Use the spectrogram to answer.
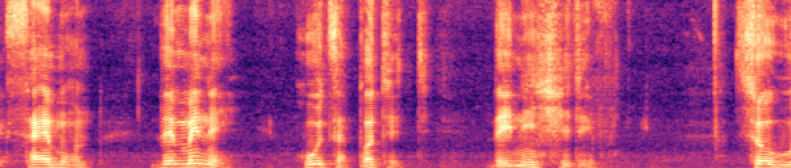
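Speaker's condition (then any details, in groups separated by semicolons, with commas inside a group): Neurological disease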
